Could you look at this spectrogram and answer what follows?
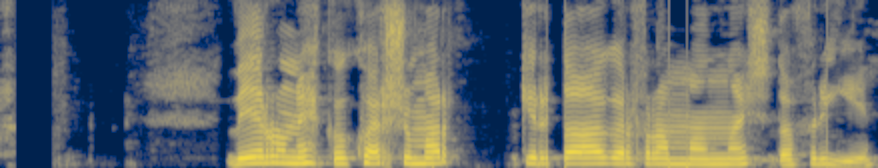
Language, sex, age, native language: Icelandic, female, 10, Icelandic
